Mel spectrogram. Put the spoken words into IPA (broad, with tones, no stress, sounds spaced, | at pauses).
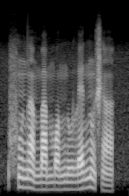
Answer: f ũ˦ d ã˦˨ m a˨ m ɔ˨ n u˨ l ɛ˨˦ n ũ˦˨ ʃ ã˨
